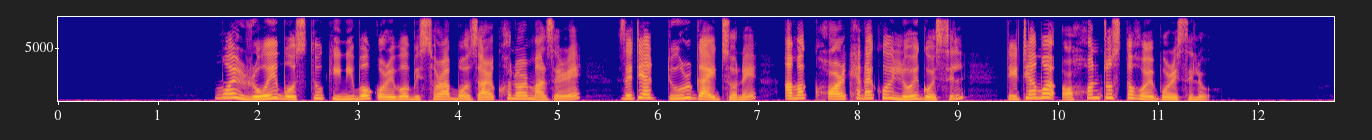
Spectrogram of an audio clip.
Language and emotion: Assamese, angry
